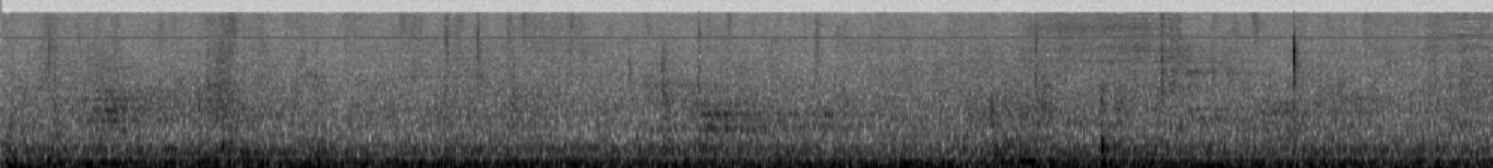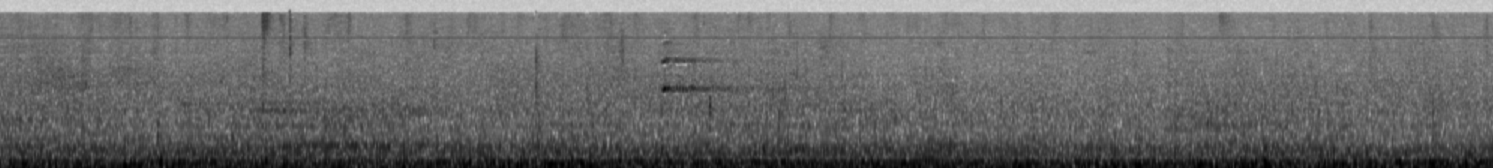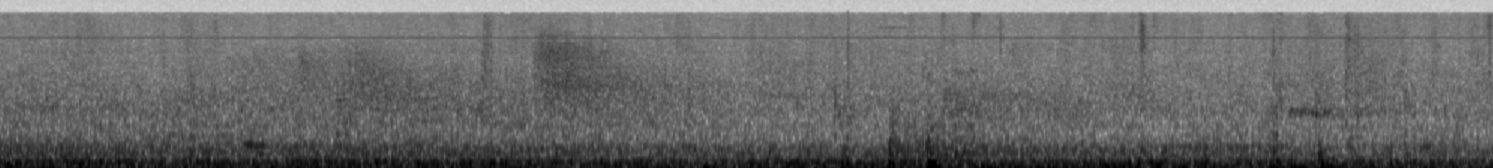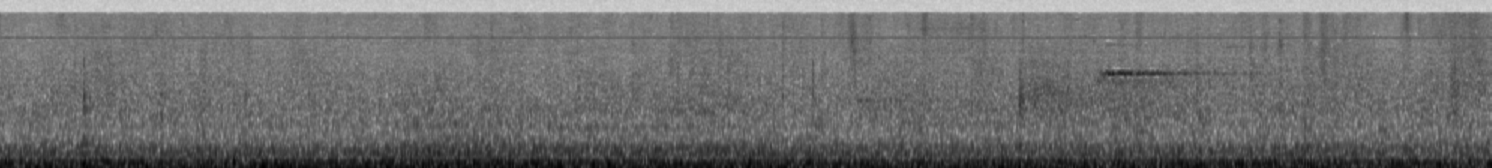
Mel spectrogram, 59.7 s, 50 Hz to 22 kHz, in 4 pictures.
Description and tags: cathedral echo
Echoing silence in the Cologne cathedral before prayers begin, sounds of people sitting and walking around, mostly tourists. OKM Binaurals, Marantz PMD 671.
cathedral, church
